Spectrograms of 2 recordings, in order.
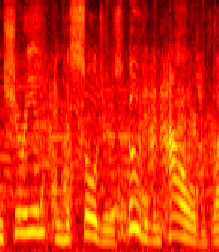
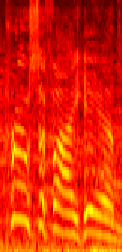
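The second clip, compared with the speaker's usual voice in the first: higher, slow drawn-out yell; crowd's yell; 7 semitones higher, slower than usual. Acted. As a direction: yell it like an angry mob. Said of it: "yelled the crowd".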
